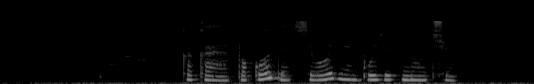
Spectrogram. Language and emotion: Russian, neutral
